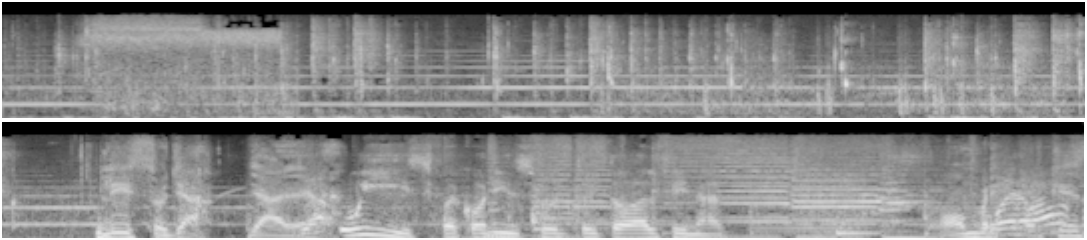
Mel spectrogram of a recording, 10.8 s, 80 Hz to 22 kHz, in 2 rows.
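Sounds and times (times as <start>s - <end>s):
typing on a computer keyboard: 0.0s - 5.5s
steady hum: 0.0s - 10.8s
speech: 6.0s - 9.4s, 10.1s - 10.8s.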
